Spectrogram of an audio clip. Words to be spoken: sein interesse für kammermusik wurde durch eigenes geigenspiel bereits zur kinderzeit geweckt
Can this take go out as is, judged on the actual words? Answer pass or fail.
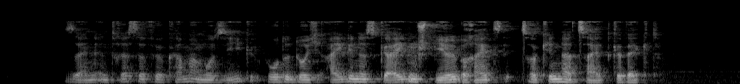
pass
